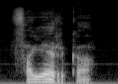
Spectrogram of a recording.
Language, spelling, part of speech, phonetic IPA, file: Polish, fajerka, noun, [faˈjɛrka], Pl-fajerka.ogg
